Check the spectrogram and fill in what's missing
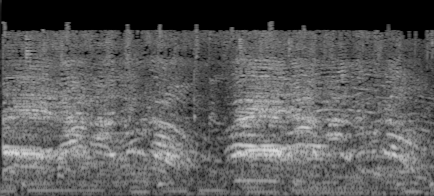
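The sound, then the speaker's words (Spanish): A large crowd in Venezuela shouts in unison, calling for Maduro's resignation on an election day, a rhythmic chant rising and falling in two loud waves over steady low hum and scattered voices. “Los gritos pidiendo la dimisión de Maduro han sido la banda sonora de un día en el que el gobierno venezolano había prohibido cualquier tipo de manifestación y reunión hasta el martes.”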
